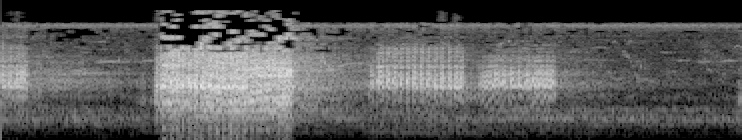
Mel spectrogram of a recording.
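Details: Macaw giving one loud, rasping screech followed by two shorter, softer nasal calls, with a faint call at the end.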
